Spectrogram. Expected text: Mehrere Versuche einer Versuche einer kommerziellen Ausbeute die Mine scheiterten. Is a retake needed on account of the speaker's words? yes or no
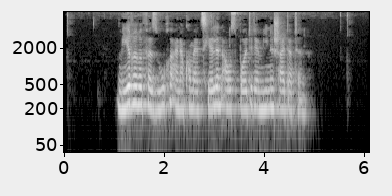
yes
